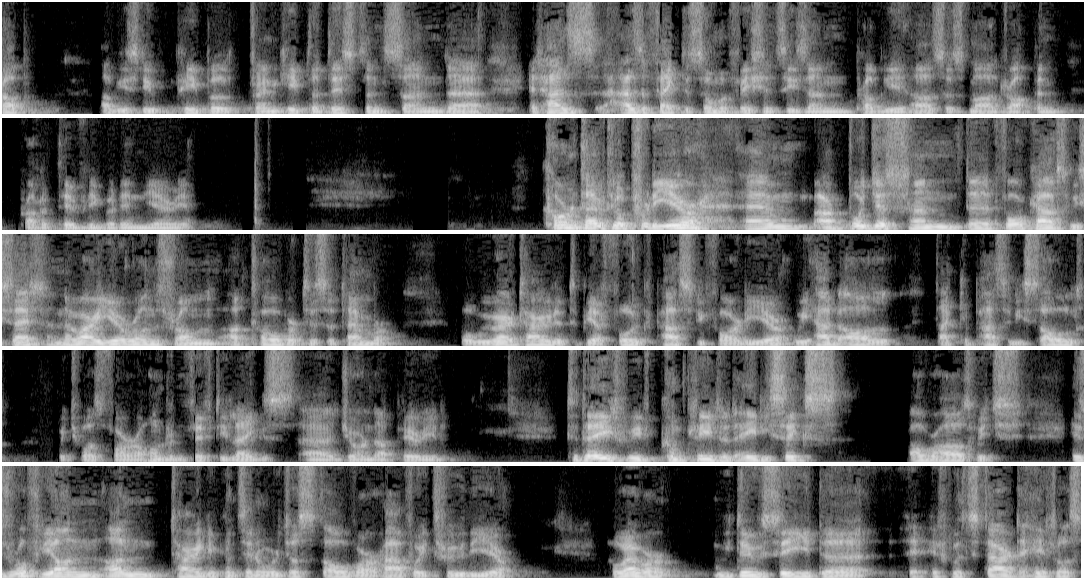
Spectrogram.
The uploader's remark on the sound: APTN Zoom Call #8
